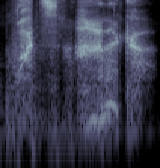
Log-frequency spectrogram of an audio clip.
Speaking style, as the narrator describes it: Kathleen whispers

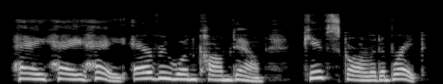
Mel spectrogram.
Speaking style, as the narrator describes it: Roland yelled, his confidence bolstered by the whiskey on his breath

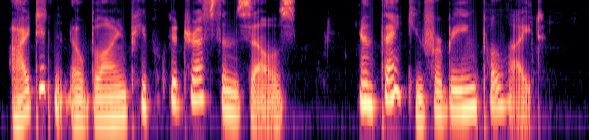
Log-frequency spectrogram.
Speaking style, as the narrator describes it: Mary said

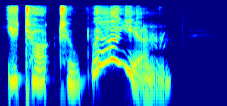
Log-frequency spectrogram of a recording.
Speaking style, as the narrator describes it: Hannah exclaims

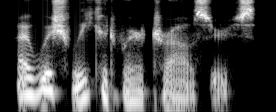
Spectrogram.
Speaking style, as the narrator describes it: I sighed

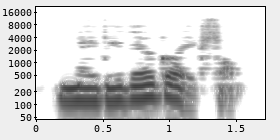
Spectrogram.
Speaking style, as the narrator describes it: Cinder muttered

